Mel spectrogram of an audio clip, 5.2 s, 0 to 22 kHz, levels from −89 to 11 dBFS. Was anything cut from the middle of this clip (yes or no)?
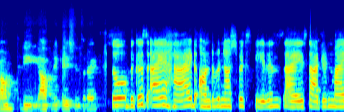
yes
